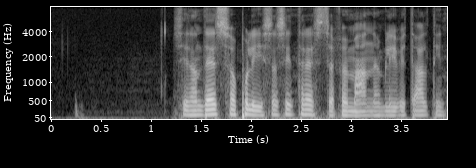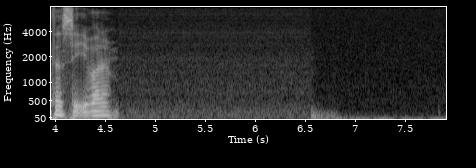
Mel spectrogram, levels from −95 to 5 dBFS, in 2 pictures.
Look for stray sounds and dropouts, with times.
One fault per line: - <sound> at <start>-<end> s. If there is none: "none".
none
